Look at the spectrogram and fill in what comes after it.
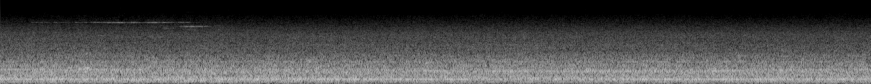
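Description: Cabin sound of an Izuhakone Railway 1300 series electric train under way: a steady rumble of wheels and running gear with a faint whine, and the air conditioning running strongly.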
